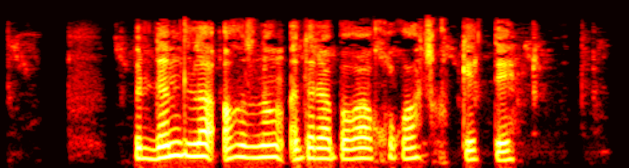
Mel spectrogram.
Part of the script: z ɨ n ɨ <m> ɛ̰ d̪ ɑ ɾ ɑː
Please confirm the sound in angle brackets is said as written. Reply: no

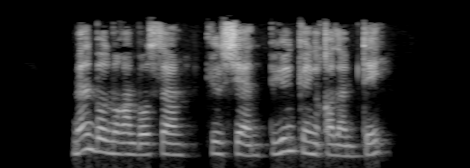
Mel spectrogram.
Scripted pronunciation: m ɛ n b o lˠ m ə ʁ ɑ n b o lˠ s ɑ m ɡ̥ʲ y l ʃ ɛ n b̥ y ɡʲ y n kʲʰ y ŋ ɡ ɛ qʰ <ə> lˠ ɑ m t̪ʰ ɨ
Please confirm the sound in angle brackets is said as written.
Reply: no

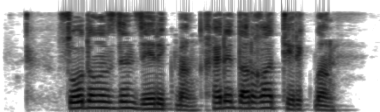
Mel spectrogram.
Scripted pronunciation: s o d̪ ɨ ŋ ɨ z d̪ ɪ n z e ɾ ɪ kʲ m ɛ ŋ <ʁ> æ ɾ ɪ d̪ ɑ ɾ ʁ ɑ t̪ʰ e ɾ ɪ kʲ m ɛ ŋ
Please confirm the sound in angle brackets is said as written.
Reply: no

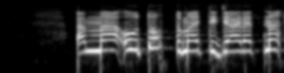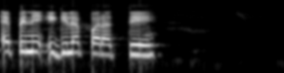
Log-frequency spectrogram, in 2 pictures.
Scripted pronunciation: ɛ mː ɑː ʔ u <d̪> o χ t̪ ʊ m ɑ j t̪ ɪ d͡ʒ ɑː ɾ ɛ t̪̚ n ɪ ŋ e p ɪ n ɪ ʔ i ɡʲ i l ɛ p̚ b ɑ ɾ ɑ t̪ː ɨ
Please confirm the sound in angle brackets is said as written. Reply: no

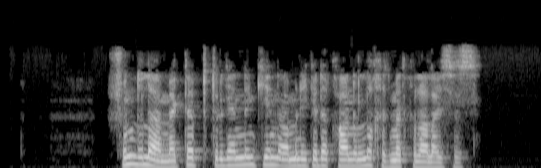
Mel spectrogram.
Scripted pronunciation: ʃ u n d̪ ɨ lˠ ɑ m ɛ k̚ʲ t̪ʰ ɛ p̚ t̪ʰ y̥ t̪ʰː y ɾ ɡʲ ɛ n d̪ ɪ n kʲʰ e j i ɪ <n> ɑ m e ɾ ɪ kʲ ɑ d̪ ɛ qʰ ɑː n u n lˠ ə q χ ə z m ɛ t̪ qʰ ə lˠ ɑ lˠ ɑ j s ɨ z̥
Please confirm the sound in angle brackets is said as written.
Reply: yes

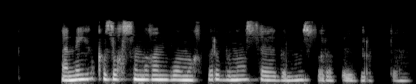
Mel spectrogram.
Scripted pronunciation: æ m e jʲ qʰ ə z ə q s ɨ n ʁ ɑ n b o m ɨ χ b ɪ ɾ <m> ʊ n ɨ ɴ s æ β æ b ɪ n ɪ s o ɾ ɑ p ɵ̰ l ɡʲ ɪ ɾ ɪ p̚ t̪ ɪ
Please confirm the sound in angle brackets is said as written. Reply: no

